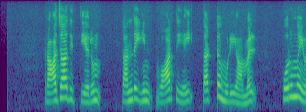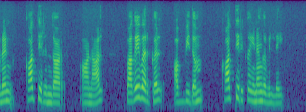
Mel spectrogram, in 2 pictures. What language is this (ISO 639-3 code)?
tam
